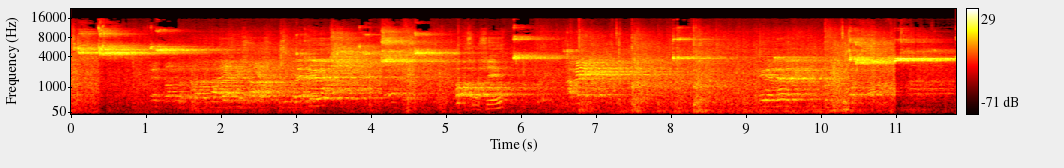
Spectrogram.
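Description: Men shout to each other across the court.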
